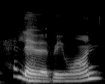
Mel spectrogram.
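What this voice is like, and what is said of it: Put-on British accent. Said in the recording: “talk in a British accent”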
